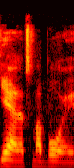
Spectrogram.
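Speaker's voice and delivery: deliberately deepened voice pushed into the chest. Mocking how another speaker says Tom Brady: imitating Weston's deeper voice. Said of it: "his voice gets deeper".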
